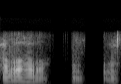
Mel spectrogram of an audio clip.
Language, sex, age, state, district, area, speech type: Assamese, male, 30-45, Assam, Charaideo, rural, conversation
